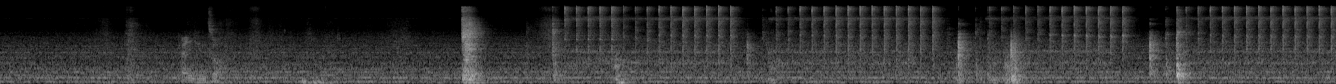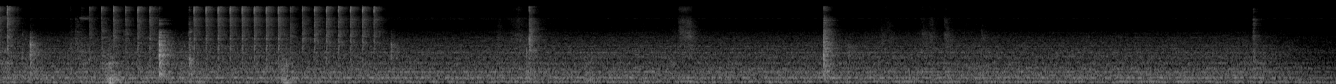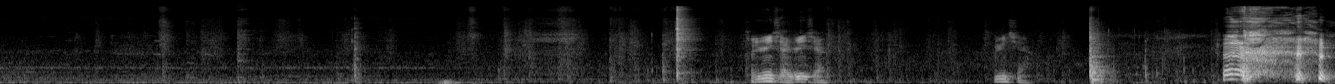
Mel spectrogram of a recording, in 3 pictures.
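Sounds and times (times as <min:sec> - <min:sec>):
mechanical ratchet clicking: 0:11.9 - 0:13.6, 0:14.3 - 0:17.2.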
